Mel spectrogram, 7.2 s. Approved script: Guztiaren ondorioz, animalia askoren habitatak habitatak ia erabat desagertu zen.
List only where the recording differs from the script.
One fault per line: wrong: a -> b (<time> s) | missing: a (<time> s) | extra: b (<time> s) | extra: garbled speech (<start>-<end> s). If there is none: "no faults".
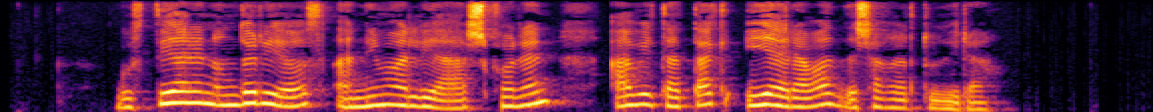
missing: habitatak (4.6 s)
wrong: zen -> dira (6.0 s)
